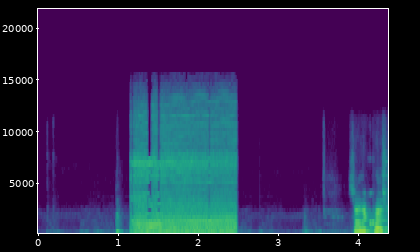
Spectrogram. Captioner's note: machine whirring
